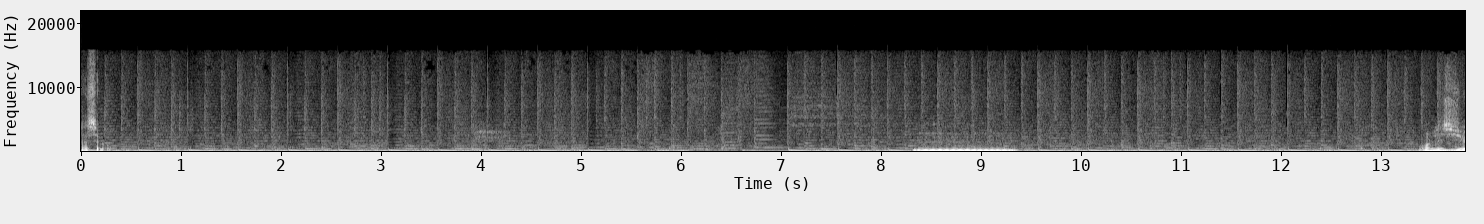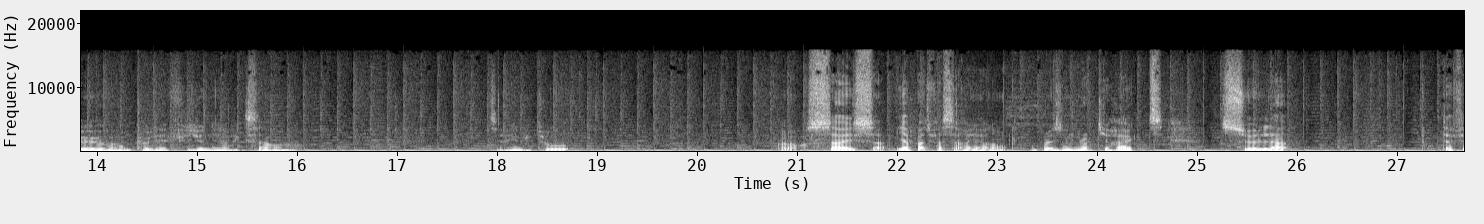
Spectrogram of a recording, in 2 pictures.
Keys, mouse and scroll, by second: 0.1 middle drag, 0.3 scroll up 1, 0.4 scroll down 2, 0.6-1.3 middle drag, 1.3 a, 1.4 a, 1.6-5.6 shift+middle drag, 5.9-7.1 middle drag, 7.1 a, 7.2 a, 9.5 middle click, 10.2-10.6 scroll up 2, 10.6-11.6 middle drag, 11.6 click, 11.9 shift+middle click, 12.1 scroll up 2, 12.4-13.5 middle drag, 13.5 shift+click, 13.9-14.8 middle drag, 14.8 scroll down 2, 15.1-17.5 middle drag, 17.5 ctrl+j, 17.9 a, 18.1 a, 18.6 click, 18.7 Tab, 19.0 scroll up 4, 19.3 a, 19.5 a, 19.7 shift+middle click, 19.9 scroll up 1, 20.2-21.1 scroll down 1, 21.1 l, 21.4 l, 22.6 u, 23.0 a, 23.2 a, 24.0 middle click, 24.3 a, 24.5 a, 25.2 l, 25.6 l, 27.1 u.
